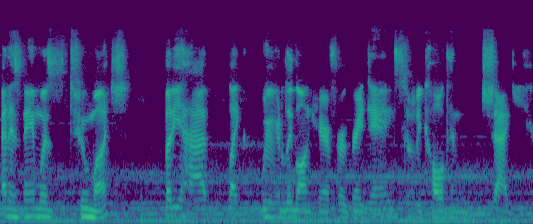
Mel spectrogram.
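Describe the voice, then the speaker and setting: An actor playing an amiable, goofy young slacker in an audio drama, hesitant and rambling. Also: male voice, medium pitch, level tone, normal speed, sharp tone, slight background noise, low-quality recording. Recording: music behind the voice.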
